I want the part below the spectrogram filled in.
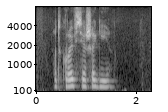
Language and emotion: Russian, neutral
